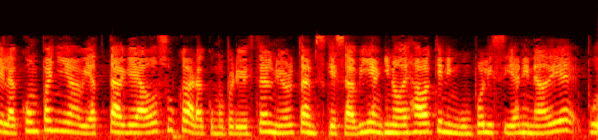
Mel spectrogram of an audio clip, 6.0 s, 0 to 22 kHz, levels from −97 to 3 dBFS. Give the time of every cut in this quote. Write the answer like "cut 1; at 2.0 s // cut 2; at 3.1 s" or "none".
cut 1; at 3.8 s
